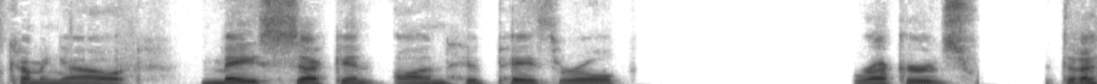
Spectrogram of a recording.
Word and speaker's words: Hypaethral: I say it as like Hypaethral Records. So yeah, you're close. I'm somewhere in the realm. Sorry, Hypaethral, whatever it is.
